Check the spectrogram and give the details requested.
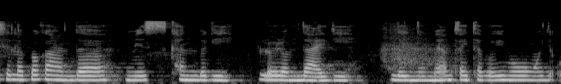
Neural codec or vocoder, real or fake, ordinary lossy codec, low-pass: none; real; none; none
